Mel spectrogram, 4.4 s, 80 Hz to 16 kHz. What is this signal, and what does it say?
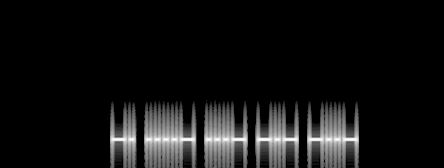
Morse code, heard as a keyed tone, about 28 wpm, 700 Hz. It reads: N4VKX
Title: USA Call Signs Repeated 3x 28wpm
